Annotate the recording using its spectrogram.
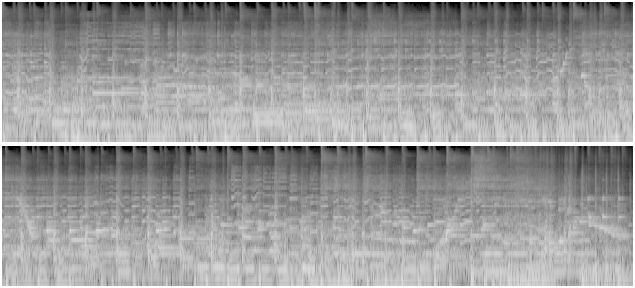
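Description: A live band playing: saxophone over electric guitar, bass guitar, keyboards and a drum kit keeping a steady beat.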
